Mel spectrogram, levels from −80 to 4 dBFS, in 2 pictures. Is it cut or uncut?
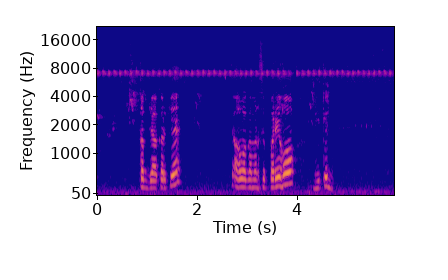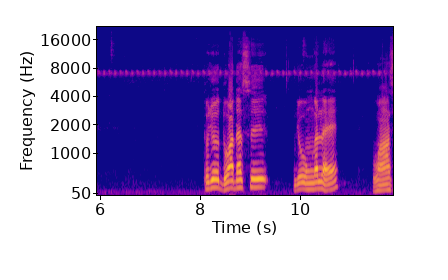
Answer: uncut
